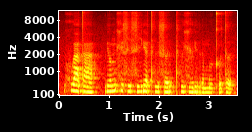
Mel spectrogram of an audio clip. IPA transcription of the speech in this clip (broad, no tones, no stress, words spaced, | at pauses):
xʷata | ɾʲɔŋxʲəsi siɾʲatʰɨ sərtʰɨ xʲʊɾʲərə mʊkʼʊtə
